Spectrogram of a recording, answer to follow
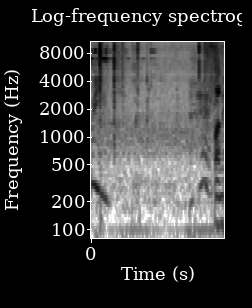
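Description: A person's voice: a low held note that falls away at the start, then a short spoken word near the end. Between them is faint background with a few light clicks.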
